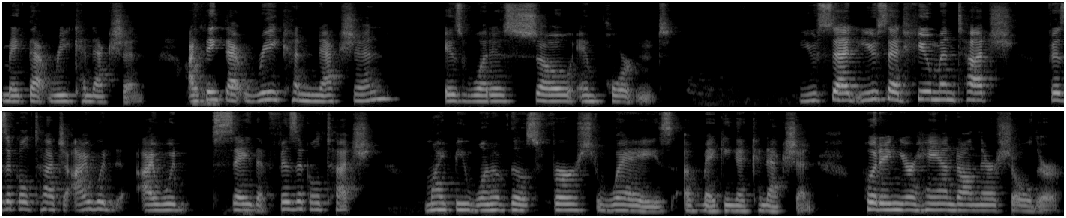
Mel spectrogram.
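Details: Adult female speaker; ordinary speech.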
